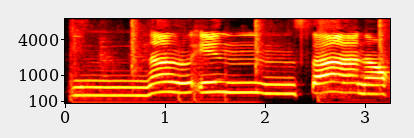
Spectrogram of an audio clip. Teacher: ada huruf nun sukun bertemu huruf Sin yang harus dibaca dengung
